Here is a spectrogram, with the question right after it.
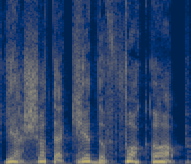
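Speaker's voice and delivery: high, drawn-out crowd heckle; heckler's yell. Acted. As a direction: holler it slowly from the back of the crowd. Rowdy crowd member yells at mom.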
